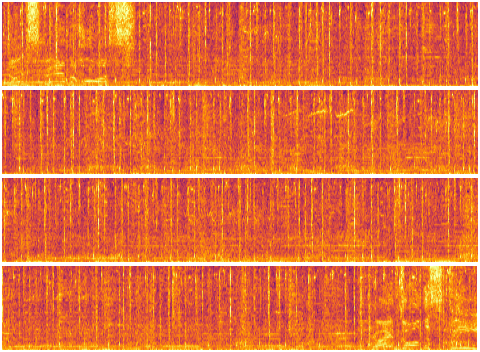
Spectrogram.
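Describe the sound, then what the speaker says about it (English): A horse gallops through a race in The Witcher video game, its fast rhythmic hoofbeats continuing loud and unbroken throughout, with voices speaking over the gallop. "Don't spare the horse!"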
